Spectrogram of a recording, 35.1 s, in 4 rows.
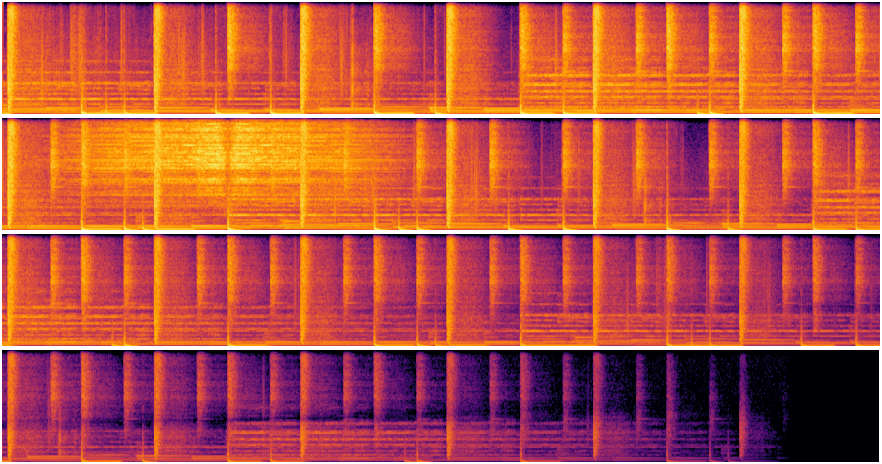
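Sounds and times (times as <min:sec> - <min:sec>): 
beats: 0:00.1 - 0:17.8, 0:18.7 - 0:20.8, 0:21.3 - 0:22.9.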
